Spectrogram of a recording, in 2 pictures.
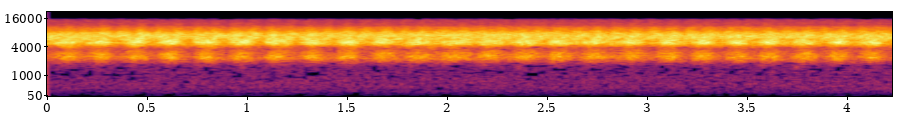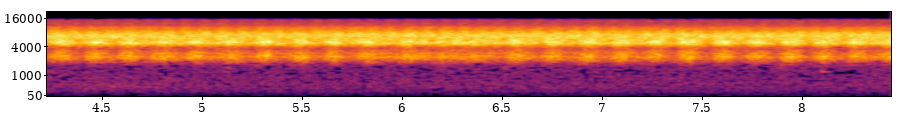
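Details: Cicadas in a dense, unbroken high buzz, hissing and shimmering with a fine rapid pulse throughout, steady in loudness, no other sounds.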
